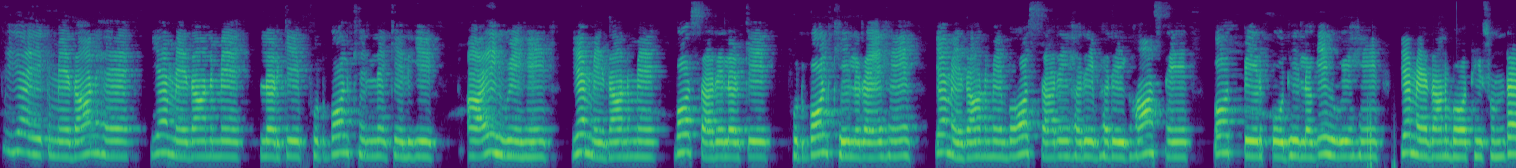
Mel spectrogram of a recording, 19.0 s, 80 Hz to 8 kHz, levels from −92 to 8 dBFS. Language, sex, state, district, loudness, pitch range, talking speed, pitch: Hindi, female, Bihar, Saran, -16 LUFS, 220-255 Hz, 140 wpm, 225 Hz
